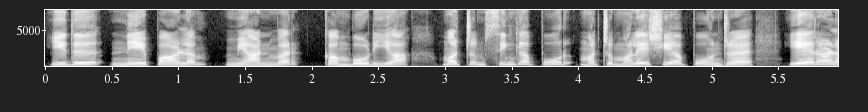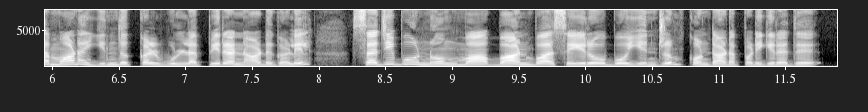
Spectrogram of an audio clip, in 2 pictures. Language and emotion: Tamil, neutral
